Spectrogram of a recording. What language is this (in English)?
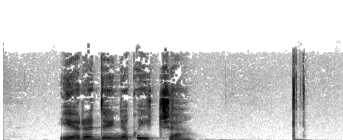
Kabyle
